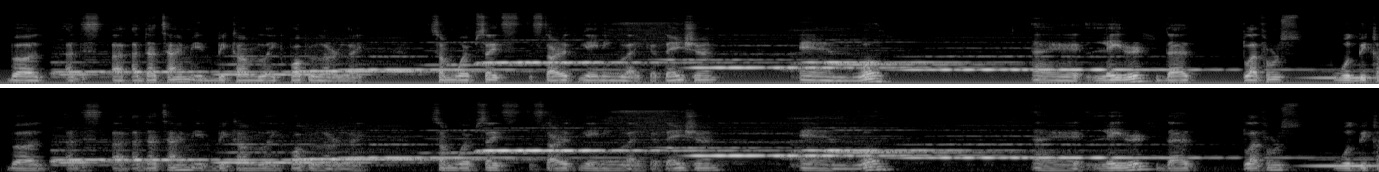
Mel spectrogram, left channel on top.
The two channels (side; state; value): left; noise; hum, 22 dB below the sound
